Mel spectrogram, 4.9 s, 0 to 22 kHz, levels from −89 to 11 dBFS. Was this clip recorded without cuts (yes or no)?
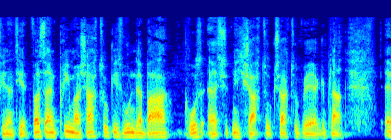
yes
